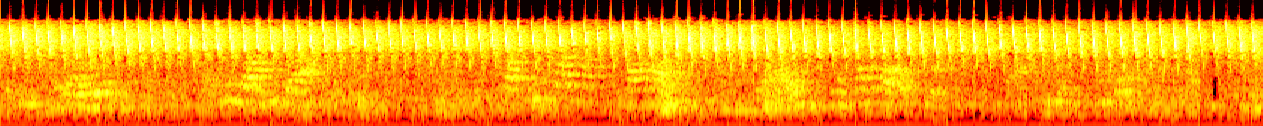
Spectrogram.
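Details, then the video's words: Bar-winged prinia pouring out an extended, metronome-like stream of shrill high notes, about eight per second, scarcely varying for over ten seconds, with faint lower warbles from other birds behind. "SUARA BURUNG CIBLEK"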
